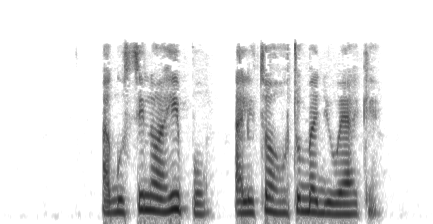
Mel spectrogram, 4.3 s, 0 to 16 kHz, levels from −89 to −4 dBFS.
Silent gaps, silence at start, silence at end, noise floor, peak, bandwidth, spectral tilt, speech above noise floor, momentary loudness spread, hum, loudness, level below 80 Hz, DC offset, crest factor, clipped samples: none; 1.05 s; 0.6 s; -83 dBFS; -6 dBFS; 8 kHz; -5 dB/octave; 62 dB; 12 LU; none; -22 LUFS; -60 dBFS; under 0.1%; 18 dB; under 0.1%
